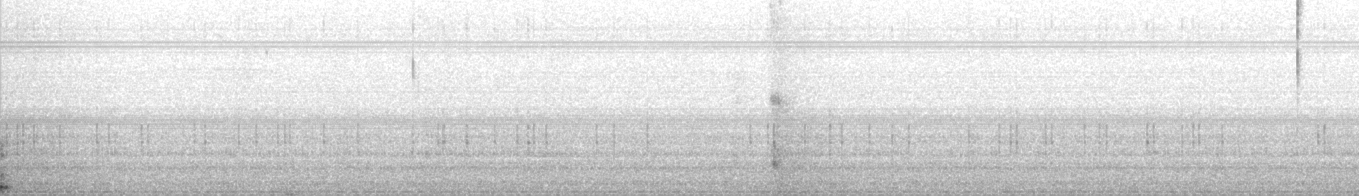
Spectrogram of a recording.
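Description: Quiet room tone with a faint steady hum, and a single soft click a little past the middle as fingers fit a small cable clamp onto the bow's cables.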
